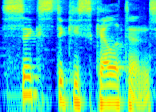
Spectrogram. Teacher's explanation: the sound of s that we have in the word six is going to basically mix with this s from sticky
